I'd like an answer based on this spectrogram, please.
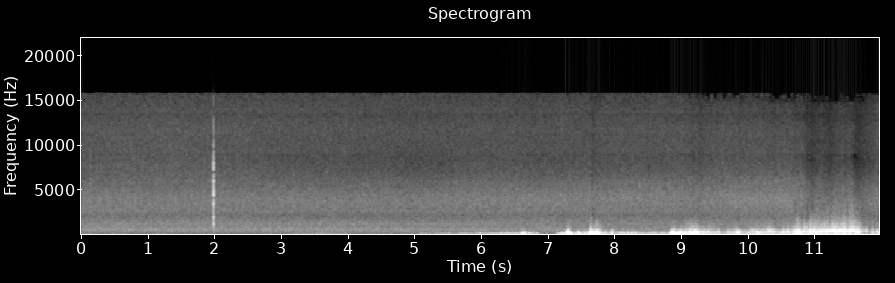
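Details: Quiet outdoor ambience with a single click near two seconds, then rustling and crunching sounds building from about six seconds, no animal voice heard.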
